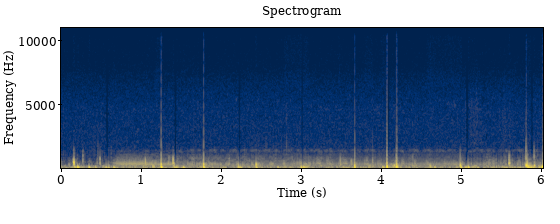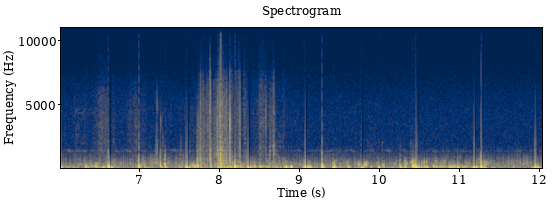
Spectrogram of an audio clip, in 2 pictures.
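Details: Stomach growling (borborygmi): continuous low gurgling and rumbling with irregular pops and squelches over a steady hum, from gut movement.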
